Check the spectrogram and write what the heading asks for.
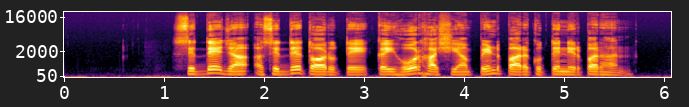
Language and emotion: Punjabi, neutral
